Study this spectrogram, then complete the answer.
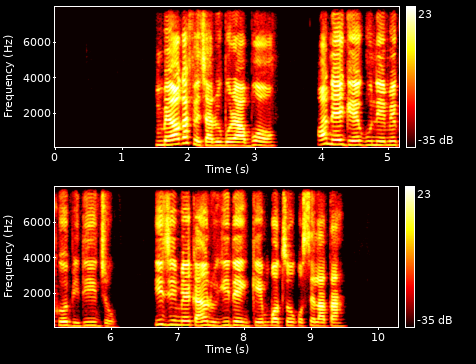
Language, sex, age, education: Igbo, female, 30-45, tertiary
